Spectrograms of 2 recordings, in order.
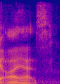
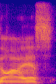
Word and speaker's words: IaaS: How do you pronounce it, Kim? I say IaaS.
